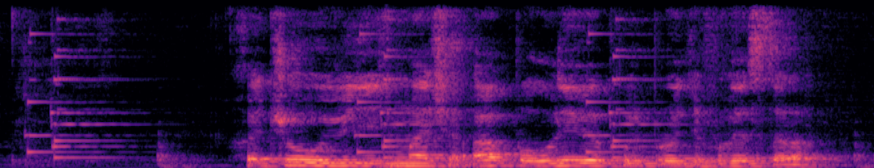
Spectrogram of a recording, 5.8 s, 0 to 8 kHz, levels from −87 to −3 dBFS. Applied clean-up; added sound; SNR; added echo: none; Alarm; 17 dB; reverberation time 0.6 s.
